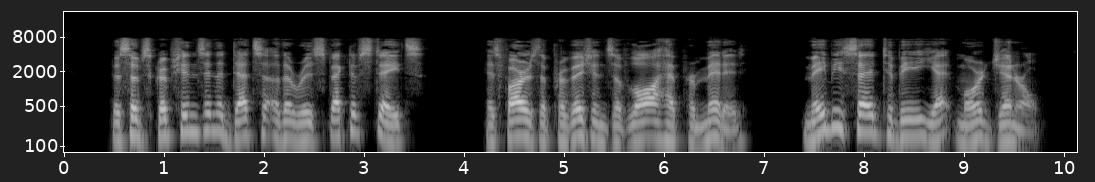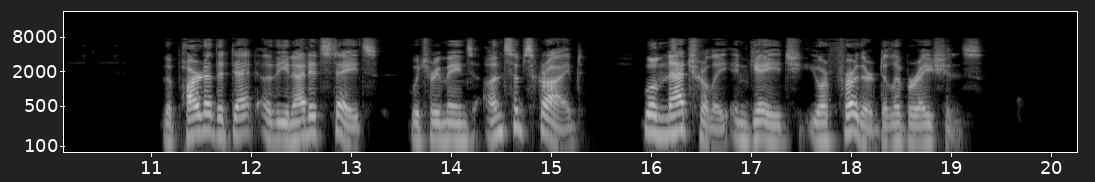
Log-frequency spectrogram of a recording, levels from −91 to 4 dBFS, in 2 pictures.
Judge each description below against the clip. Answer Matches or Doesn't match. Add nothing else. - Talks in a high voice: Doesn't match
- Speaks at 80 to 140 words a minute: Matches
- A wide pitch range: Doesn't match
